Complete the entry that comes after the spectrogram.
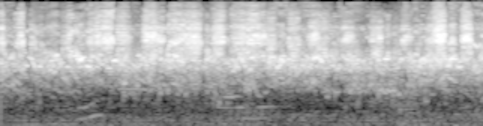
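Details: Budgerigar colony in an aviary giving a short burst of happy, thick chatter, with scratchy overlapping chirps and squeaky notes running without pause.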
